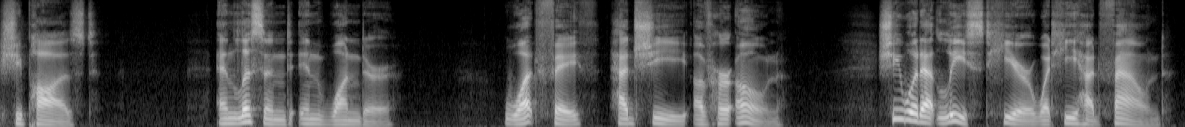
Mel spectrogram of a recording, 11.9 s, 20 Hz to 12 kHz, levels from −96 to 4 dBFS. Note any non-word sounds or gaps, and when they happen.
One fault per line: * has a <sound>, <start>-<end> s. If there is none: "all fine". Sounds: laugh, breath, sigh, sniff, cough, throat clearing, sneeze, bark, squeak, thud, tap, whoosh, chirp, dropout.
all fine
